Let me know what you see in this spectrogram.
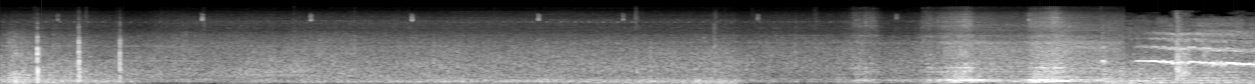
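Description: Quick footsteps on pavement at the start; later a car engine revs up twice and accelerates, followed near the end by a high, steady squeal.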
